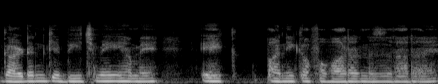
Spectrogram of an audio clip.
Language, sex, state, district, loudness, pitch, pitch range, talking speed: Hindi, male, Bihar, Vaishali, -25 LUFS, 135 Hz, 125-140 Hz, 190 wpm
